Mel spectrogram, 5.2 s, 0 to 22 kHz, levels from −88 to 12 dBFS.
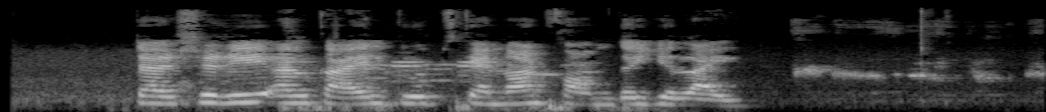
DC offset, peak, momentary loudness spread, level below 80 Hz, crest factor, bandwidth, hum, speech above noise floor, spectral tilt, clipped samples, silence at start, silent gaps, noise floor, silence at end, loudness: under 0.1%; 0 dBFS; 19 LU; -54 dBFS; 18 dB; 16.5 kHz; none; 29 dB; -3 dB/octave; under 0.1%; 0.7 s; none; -46 dBFS; 0 s; -16 LUFS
